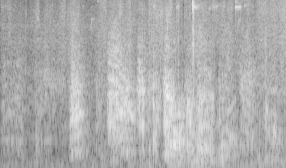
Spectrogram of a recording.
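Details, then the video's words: Four female Irish Wolfhounds playing together on a morning walk; short rough barks and huffs in quick bursts, a few louder broadband yelps building toward the end, with light rustling between calls. "Irish Wolfhound Morning Walk"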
